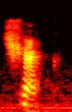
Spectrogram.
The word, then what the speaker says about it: Czech: because I'm I'm not too sure it's it's pronounced Czech so Czech Republic and its capital is Prague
